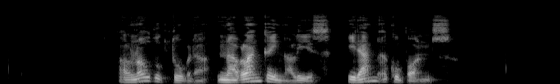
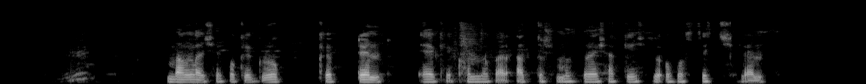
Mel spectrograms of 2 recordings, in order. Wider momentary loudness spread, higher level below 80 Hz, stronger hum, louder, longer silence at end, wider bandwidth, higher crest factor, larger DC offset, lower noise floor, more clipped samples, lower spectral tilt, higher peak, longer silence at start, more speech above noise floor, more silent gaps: about the same, 12 LU vs 13 LU; about the same, -62 dBFS vs -66 dBFS; neither; first, -26 LUFS vs -30 LUFS; about the same, 1.1 s vs 1 s; first, 11 kHz vs 8 kHz; about the same, 24 dB vs 22 dB; neither; about the same, -82 dBFS vs -81 dBFS; neither; second, -5 dB/octave vs -6.5 dB/octave; first, -2 dBFS vs -8 dBFS; first, 1.2 s vs 0.7 s; first, 57 dB vs 52 dB; neither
